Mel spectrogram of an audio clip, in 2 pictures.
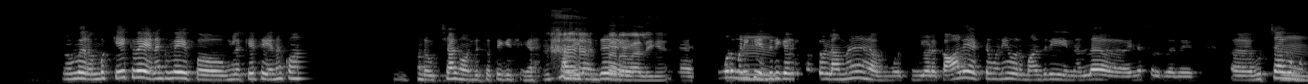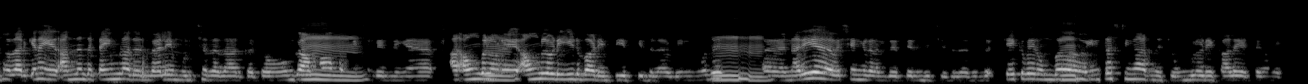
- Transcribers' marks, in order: static; distorted speech; laughing while speaking: "பரவால்லங்க"; other background noise; tapping
- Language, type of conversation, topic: Tamil, podcast, உங்கள் வீட்டின் காலை அட்டவணை எப்படி இருக்கும் என்று சொல்ல முடியுமா?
